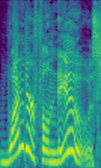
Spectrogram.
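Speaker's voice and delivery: stunned, dumbfounded, disbelieving. She echoes Sam's reply to her news, dumbfounded.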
